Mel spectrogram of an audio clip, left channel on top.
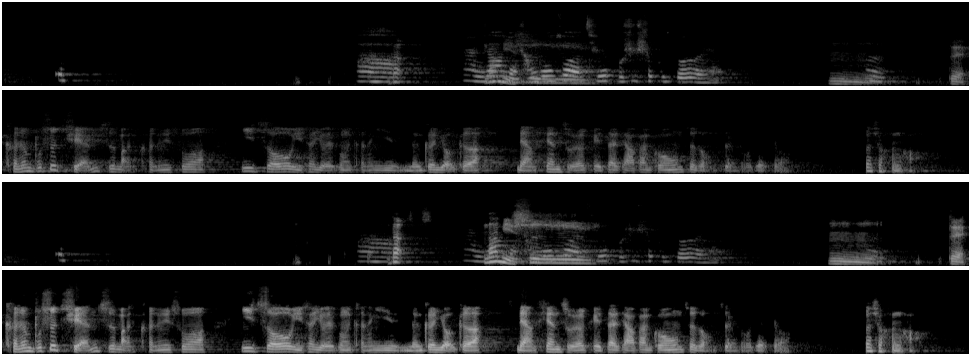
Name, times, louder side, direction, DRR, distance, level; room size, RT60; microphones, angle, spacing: voice 1, 3.5-4.0 4.6-7.2 8.6-8.8, left 6 dB, 65° left, 16 dB, 0.5 m, -38 dB
voice 2, 4.8-5.9 8.3-8.8 9.5-11.7 12.1-14.5 14.8-17.5 18.3-18.9, right 8 dB, 75° right, 21 dB, 0.3 m, -31 dB
19.0 x 7.1 x 8.9 m, 1.4 s
head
